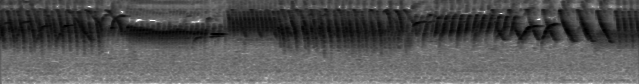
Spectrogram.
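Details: Domestic canary in breeding condition, singing a loud, fast 'gacor ngerek' song meant to stimulate females and young males to breed: dense high trills, sweeping whistled notes and rapid buzzy rolls with a steady tone near the middle.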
